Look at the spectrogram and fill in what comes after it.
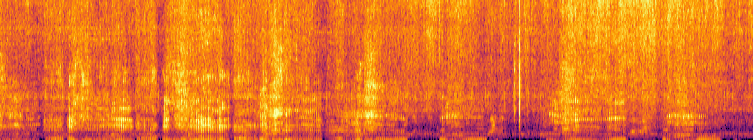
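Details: Lioness struggling to shield her cubs from nomadic male lions: continuous harsh snarls and rasping growls in irregular, rapid bursts, moderately loud, with short pauses between outbursts.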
